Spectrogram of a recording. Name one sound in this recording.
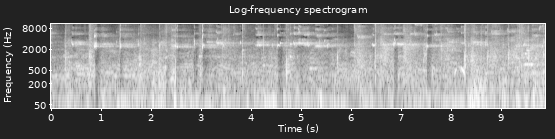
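Players' feet thump and shuffle on the court.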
